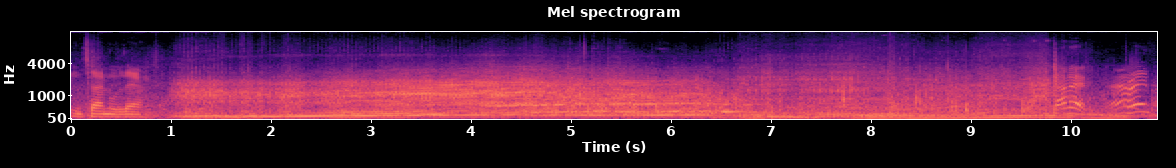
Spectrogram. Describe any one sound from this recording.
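A vehicle engine rumbles and revs nearby.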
